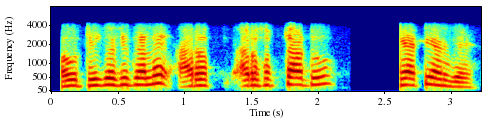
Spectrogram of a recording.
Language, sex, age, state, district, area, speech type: Odia, male, 30-45, Odisha, Mayurbhanj, rural, conversation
